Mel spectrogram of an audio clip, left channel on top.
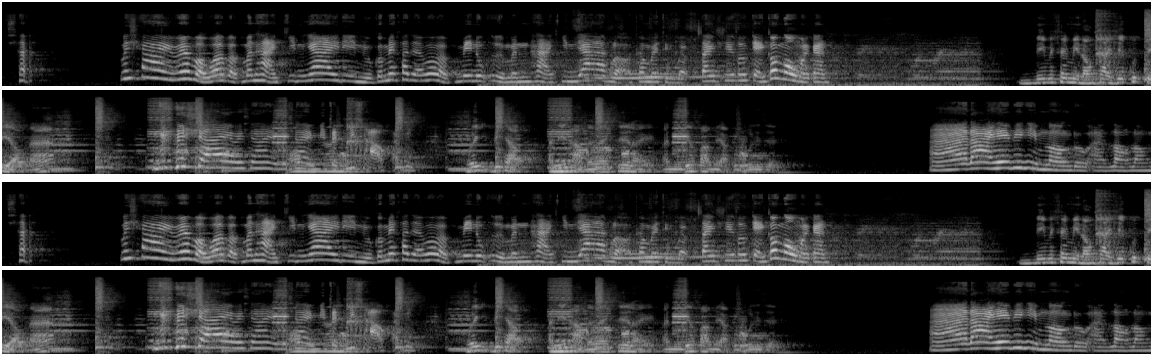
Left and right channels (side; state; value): both; identical; correlation 1.00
